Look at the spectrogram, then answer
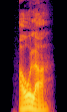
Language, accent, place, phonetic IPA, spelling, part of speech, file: German, Germany, Berlin, [ˈʔaʊ̯la], Aula, noun, De-Aula.ogg
- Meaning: the auditorium of a school or university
